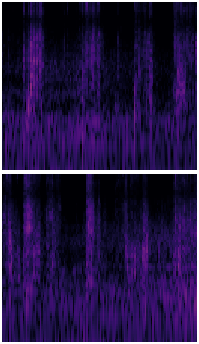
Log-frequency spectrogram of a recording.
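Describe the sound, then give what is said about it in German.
Footsteps of people walking across a field: a steady series of many soft, crunching steps with light crackling, heard alone without talk. “Also gut, gehen wir rüber auf das Feld.”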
